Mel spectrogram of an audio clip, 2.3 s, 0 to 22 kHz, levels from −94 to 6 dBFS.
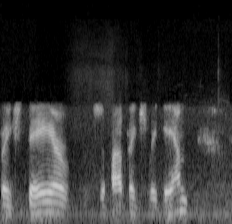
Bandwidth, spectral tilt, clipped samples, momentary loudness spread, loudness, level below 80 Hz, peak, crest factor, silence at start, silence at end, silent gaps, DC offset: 7.8 kHz; -6 dB/octave; under 0.1%; 16 LU; -22 LUFS; -54 dBFS; -4 dBFS; 20 dB; 0 s; 0.15 s; none; under 0.1%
